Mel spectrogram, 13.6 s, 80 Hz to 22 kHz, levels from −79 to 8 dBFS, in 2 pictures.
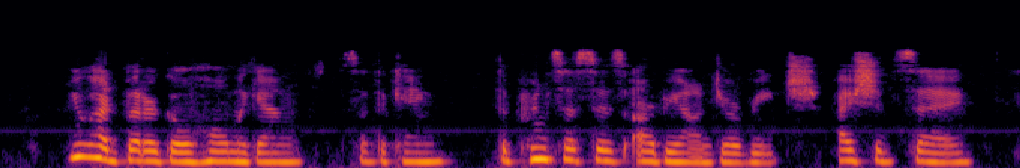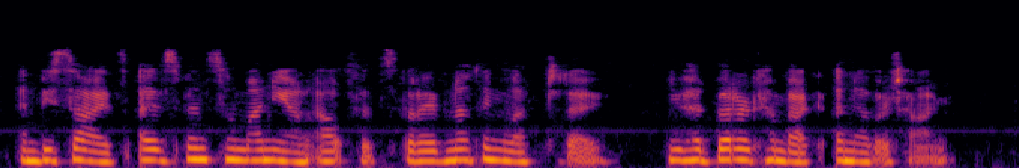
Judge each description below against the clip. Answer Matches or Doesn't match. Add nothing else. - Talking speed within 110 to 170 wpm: Doesn't match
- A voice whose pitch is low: Doesn't match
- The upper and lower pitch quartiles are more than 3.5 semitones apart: Doesn't match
